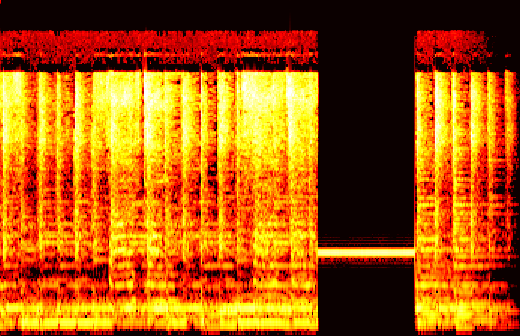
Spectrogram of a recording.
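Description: A catchy Subway commercial jingle for the five dollar footlong sandwich plays with busy, bouncy music. Partway through, it cuts to a steady single-pitch beep for about a second before the tune picks back up.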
